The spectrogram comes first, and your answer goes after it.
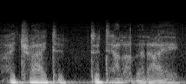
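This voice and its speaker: A man's voice: sits low, little pitch movement, normal speed, a little hiss or hum, natural voice. An actor playing a tormented, guilt-ridden man who begs to die, whispering and pleading feverishly in 1940s radio drama style. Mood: desperate. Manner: desperate, broken, repeating himself. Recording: muffled 1940s radio broadcast.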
